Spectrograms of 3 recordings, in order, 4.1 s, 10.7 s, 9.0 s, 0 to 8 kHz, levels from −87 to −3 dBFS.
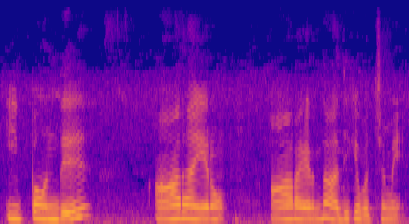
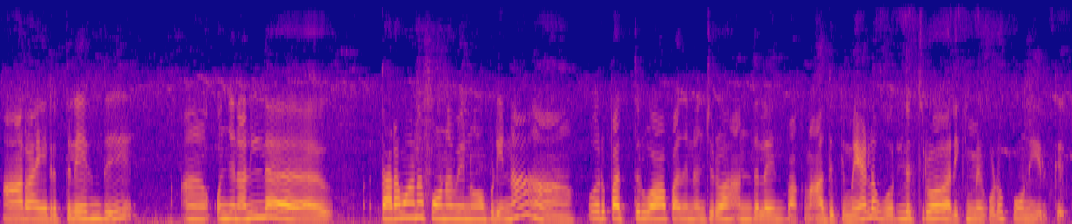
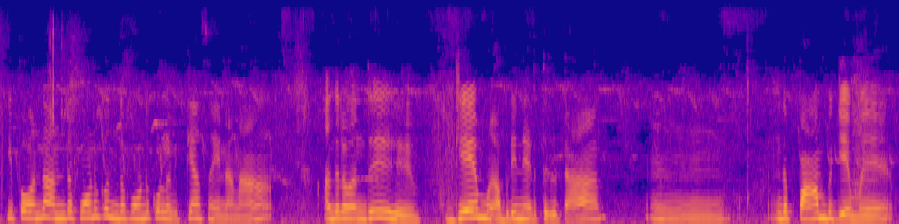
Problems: none marked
